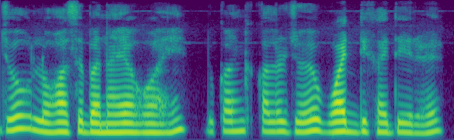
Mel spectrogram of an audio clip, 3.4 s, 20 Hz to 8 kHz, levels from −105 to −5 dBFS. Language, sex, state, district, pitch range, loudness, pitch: Hindi, female, Arunachal Pradesh, Longding, 195-215 Hz, -19 LUFS, 210 Hz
